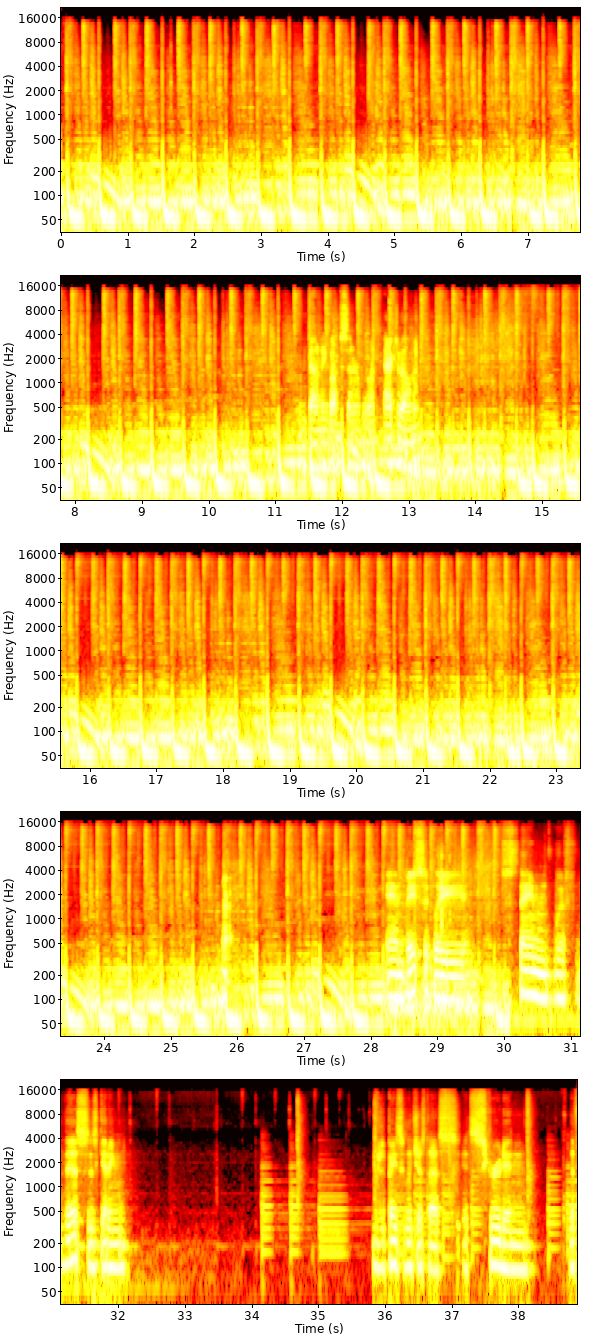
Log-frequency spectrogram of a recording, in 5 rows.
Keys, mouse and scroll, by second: 1.6 2, 3.4 s, 10.9 ctrl+z, 13.0 s, 15.0 g, 18.7 middle click, 19.9 g, 21.6 middle click, 28.7 click, 29.0 Tab, 29.3 click, 30.1 middle click, 30.6 click, 31.2 middle click, 31.6 click, 31.9 middle click, 32.5 middle click, 33.4 Tab, 33.8 middle click, 34.3 middle click, 34.9 middle click, 35.2 middle click.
